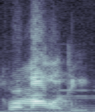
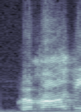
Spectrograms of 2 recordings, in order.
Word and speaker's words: Grimaldi: My Facebook is, I'm going to spell it, it's my name, Brandi Grimaldi. It's B-R-A-N-D-I. That's Brandi with an I, not a Y. Mm-hmm. And Grimaldi is G-R-I-M-A-L-D-I.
